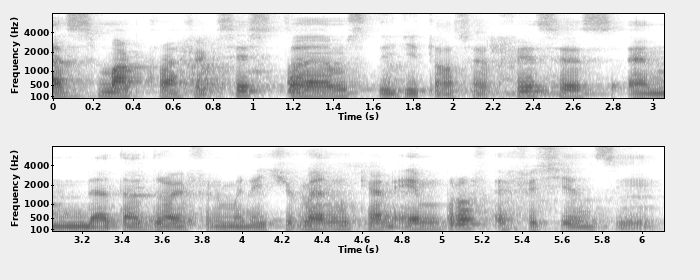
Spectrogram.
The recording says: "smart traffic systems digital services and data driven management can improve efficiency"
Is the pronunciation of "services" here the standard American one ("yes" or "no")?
no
